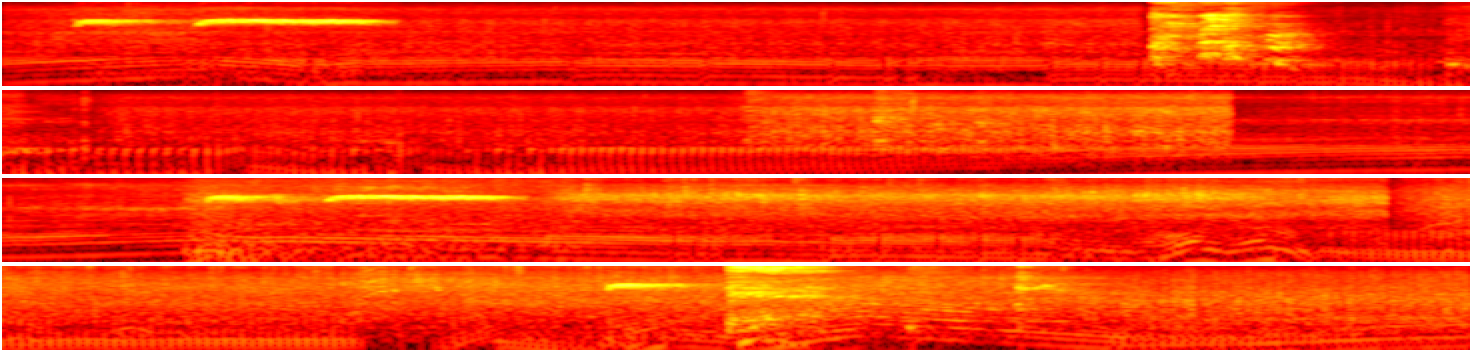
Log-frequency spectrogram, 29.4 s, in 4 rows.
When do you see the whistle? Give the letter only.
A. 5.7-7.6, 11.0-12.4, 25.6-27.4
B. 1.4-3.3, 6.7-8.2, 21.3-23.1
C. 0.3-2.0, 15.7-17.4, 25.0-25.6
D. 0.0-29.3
C.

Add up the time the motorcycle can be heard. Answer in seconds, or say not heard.
29 s.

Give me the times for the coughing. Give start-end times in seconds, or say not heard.
5.7-7.6, 11.0-12.4, 25.6-27.4.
